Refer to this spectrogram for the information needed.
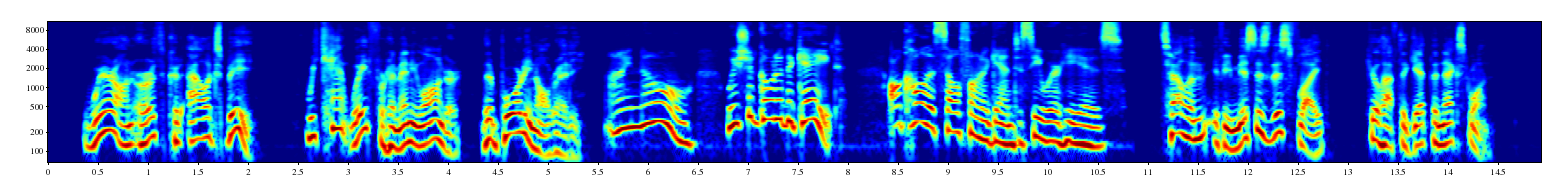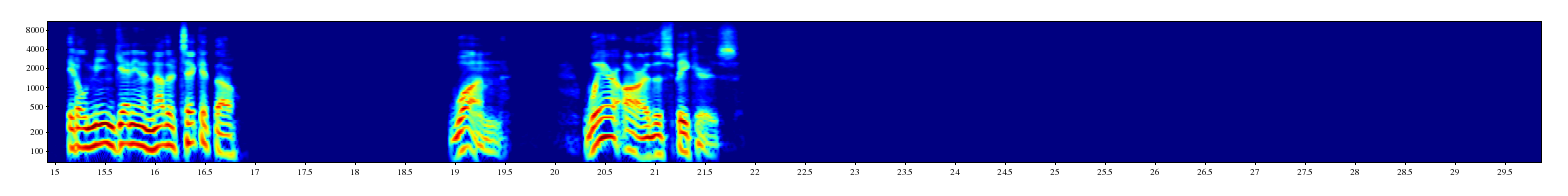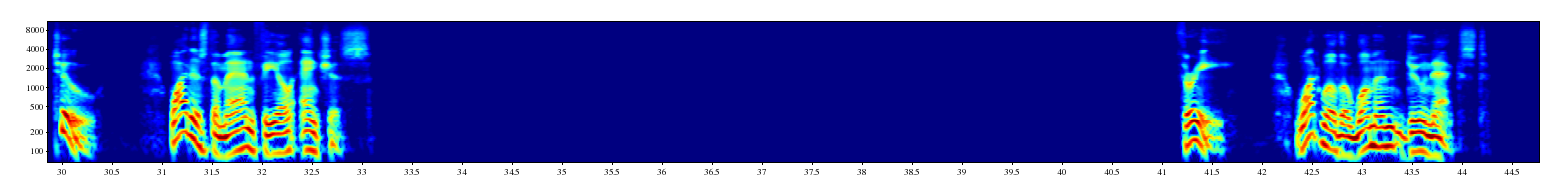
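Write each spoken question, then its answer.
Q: Where are the speakers?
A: At an airport

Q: Why does the man feel anxious?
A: Alex hasn't arrived and they are boarding

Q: What will the woman do next?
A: Call Alex's cell phone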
